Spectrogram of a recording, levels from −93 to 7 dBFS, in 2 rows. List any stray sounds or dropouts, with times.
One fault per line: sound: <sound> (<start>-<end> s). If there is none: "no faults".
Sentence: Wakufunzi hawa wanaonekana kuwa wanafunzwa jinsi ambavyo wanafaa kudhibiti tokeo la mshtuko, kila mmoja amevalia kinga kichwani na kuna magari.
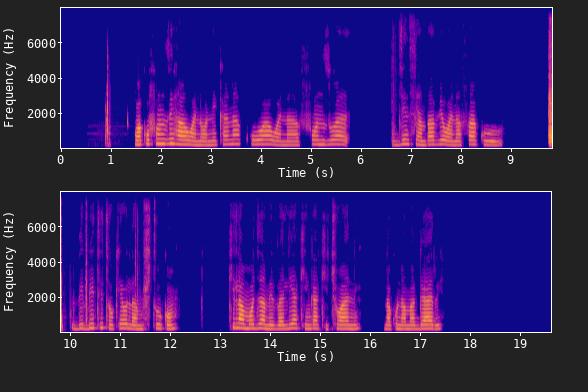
no faults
